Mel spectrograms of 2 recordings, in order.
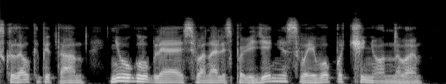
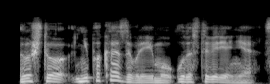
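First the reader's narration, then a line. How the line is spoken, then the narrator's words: Plain. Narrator (Russian): спросил капитан Гурова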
